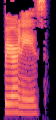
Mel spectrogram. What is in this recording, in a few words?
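"baronies", British English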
